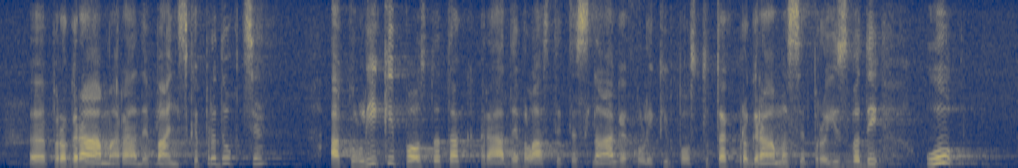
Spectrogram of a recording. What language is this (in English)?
Croatian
